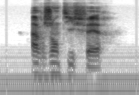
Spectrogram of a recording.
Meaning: argentiferous
- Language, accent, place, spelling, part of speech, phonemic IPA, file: French, France, Lyon, argentifère, adjective, /aʁ.ʒɑ̃.ti.fɛʁ/, LL-Q150 (fra)-argentifère.wav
